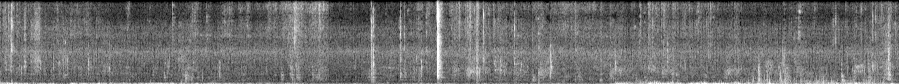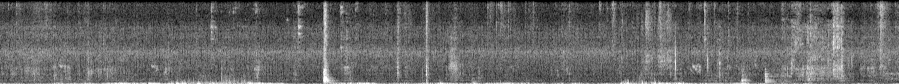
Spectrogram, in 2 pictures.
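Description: Wooden poles knock and creak.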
